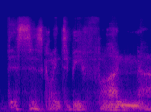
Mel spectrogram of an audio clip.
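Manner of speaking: creepy, slow whisper. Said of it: "very creepily put my hand".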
